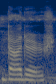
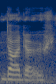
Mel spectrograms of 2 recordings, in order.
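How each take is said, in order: Both takes have the same delivery.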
